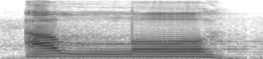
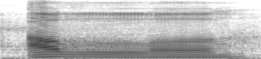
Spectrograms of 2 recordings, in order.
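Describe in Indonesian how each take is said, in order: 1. Vokal pertama tetap tipis dan jelas. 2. Vokal pertama dibuat tebal dan gelap. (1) "Harusnya kan Allah. Iya, A-nya tetap A" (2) "Kalau kita terlena misalnya bacanya Allah"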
